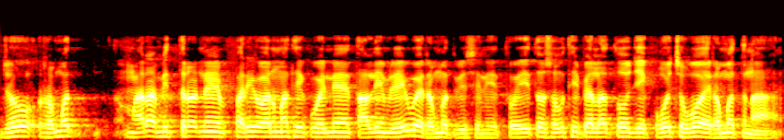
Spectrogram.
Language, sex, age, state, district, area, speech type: Gujarati, male, 30-45, Gujarat, Morbi, urban, spontaneous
